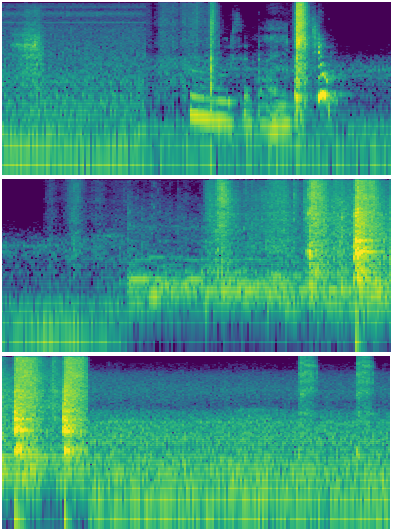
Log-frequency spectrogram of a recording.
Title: cat sneezing compilation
